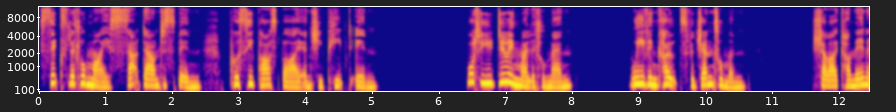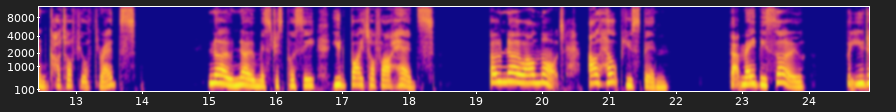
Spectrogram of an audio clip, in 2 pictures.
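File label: Six Little Mice, female British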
